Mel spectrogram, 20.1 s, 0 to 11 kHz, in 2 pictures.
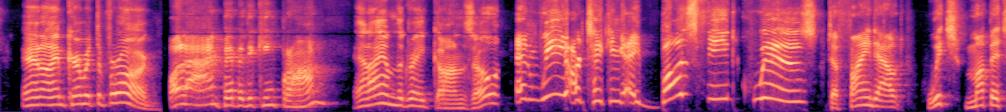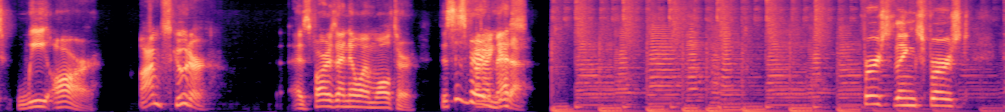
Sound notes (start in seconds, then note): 1.8 Pepper speaks in foreign language; 15.5 upbeat music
